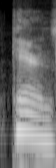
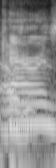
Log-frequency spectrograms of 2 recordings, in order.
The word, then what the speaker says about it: Cairns: Cairns, like, how you pronounce it? Cairns. Cairns, yeah. okay. Yeah, Not Karens, like the ones that are cool when you're doing something bad.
